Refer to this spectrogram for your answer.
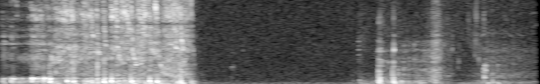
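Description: Soft mouth noises during a minute-long silence game: about a second of crunchy, chewing-like crackle, a pause, then a few brief wet clicks and smacks. No one speaks.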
